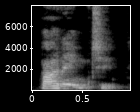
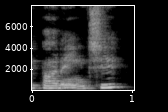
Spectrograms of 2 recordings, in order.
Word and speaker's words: parente: Parente, parente. In different places in Brazil, the sound of the TE when it's the last syllable of the word is different. So it could be parente, it could be parente, it could be parente.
